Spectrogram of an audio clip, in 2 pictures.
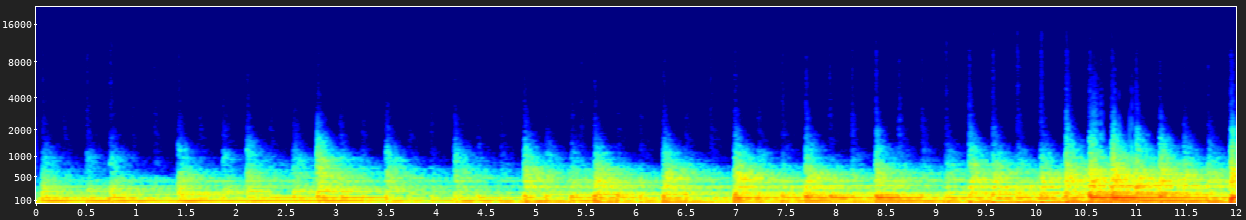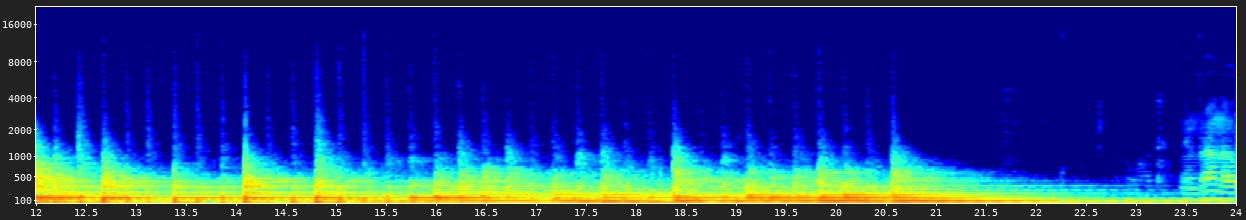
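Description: Large oval shamanic frame drum with a plastic membrane, struck repeatedly about twice a second, giving a very low, bassy boom like rolling thunder. The beat swells louder toward the middle and dies away near the end, leaving the skin ringing.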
